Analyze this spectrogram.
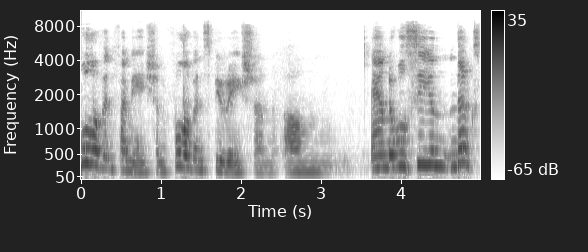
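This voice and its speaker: At a moderate pace, a woman speaks with a Russian accent. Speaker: art teacher. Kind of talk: tutorial. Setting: live video stream.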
